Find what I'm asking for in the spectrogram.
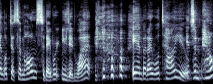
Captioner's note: laughs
